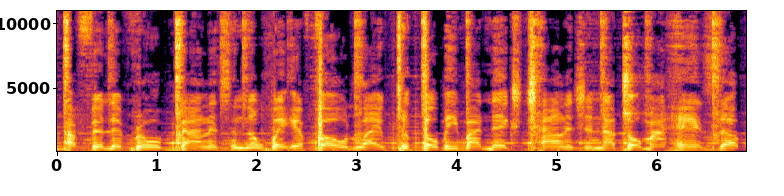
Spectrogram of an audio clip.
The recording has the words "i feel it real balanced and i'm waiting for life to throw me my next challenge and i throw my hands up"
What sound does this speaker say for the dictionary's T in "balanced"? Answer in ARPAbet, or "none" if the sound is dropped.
none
